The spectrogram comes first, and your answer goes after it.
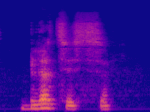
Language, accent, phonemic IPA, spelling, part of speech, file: French, Canada, /blɔ.tis/, blottisse, verb, LL-Q150 (fra)-blottisse.wav
- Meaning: inflection of blottir: 1. first/third-person singular present subjunctive 2. first-person singular imperfect subjunctive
